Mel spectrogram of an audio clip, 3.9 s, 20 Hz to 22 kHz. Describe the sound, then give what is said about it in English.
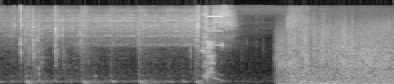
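A sequence of sharp knocking thuds builds up, then a sudden loud explosion of about 4 pounds of C4 rips a hole in a road, erupting into a sustained, roaring wash of noise as debris rains down. “An explosion rips a hole in the road and debris rains down on Bert.”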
